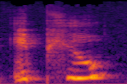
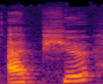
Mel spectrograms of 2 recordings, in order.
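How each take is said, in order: First: The name starts with 'e' and ends 'oo'. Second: The name starts with 'a' and ends 'eu'. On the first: This is apparently the correct pronunciation. The speaker calls it right. "apparemment ça se dit Epiou" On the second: This is how she had always said it. The speaker calls it wrong. "j'ai toujours dit Apieux"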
